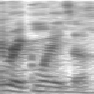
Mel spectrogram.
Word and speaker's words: Rayquaza: Yeah, at Pokemon Worlds they actually print out this is how you say Rayquaza.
